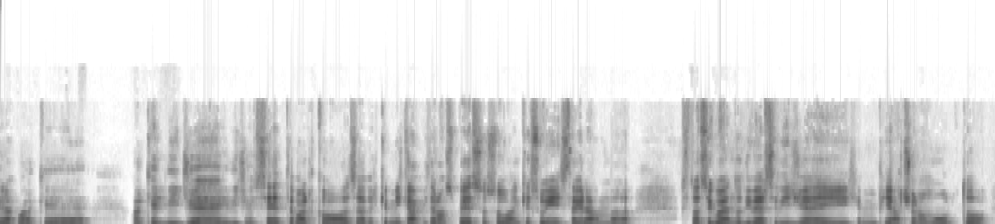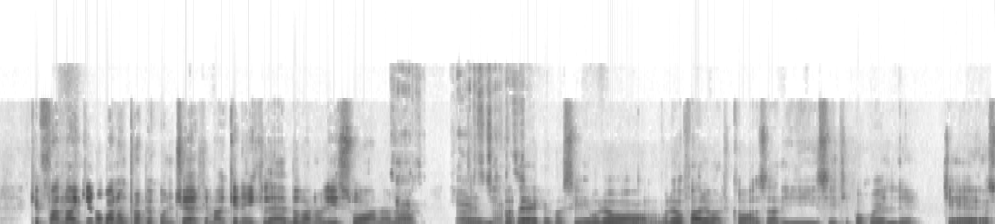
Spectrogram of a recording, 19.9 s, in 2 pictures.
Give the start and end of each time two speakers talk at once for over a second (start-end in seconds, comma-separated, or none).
13.8-15.3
